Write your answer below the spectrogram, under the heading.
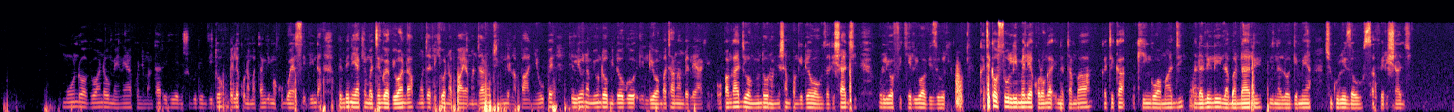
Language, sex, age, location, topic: Swahili, male, 18-24, Nairobi, government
